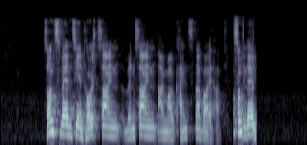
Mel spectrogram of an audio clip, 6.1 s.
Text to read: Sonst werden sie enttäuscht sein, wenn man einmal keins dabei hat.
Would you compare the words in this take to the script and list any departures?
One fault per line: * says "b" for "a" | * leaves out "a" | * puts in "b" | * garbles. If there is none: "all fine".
* says "sein" for "man"
* garbles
